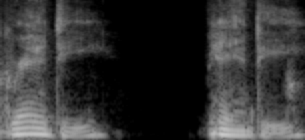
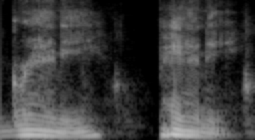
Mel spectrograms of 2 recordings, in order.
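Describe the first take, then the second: First: The first word is said with a t sound. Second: The first word is said without a t sound.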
